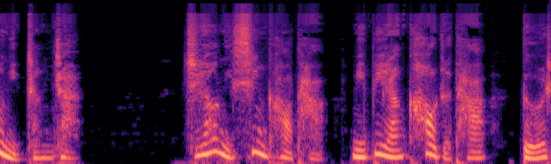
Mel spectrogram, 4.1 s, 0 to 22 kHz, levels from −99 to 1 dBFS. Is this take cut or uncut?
cut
